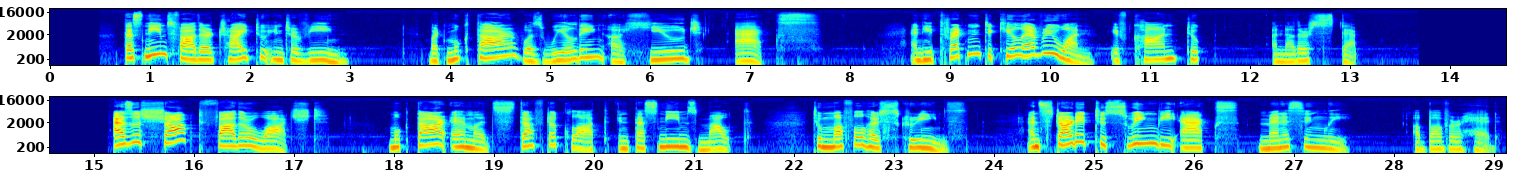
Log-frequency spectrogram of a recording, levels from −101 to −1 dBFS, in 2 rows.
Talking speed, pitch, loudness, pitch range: 105 wpm, 205 Hz, -28 LUFS, 180-245 Hz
